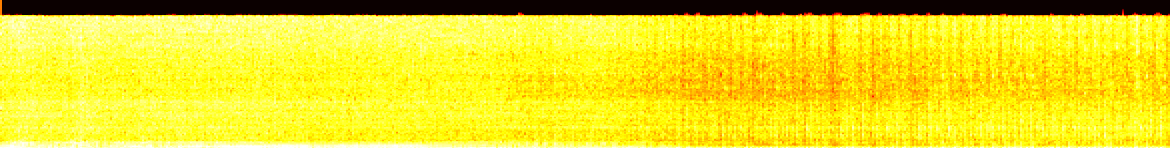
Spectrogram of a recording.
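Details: Freshly rebuilt Thunderace engine at its initial start-up, with water leaks still present: the revs climb cleanly and hold, then drop back to an even idle. No knocks or rattles; normal running and revving.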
